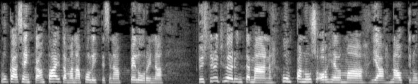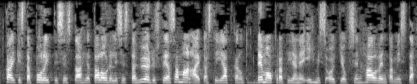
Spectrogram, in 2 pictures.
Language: Finnish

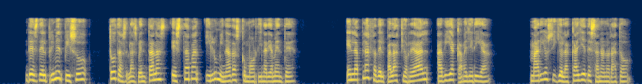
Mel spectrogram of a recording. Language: Spanish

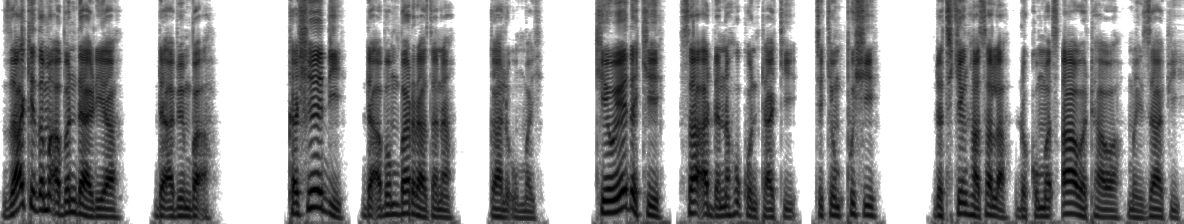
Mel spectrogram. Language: Hausa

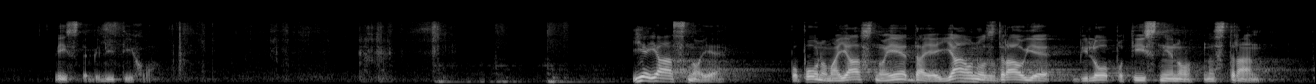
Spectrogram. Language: Slovenian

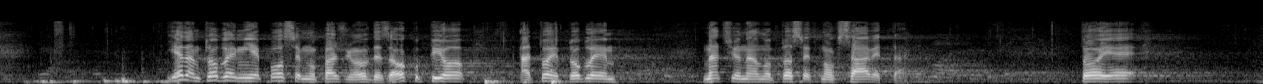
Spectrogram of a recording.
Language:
Serbian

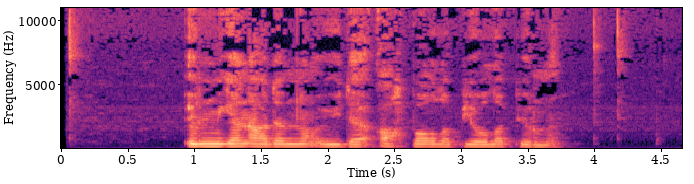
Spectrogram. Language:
Uyghur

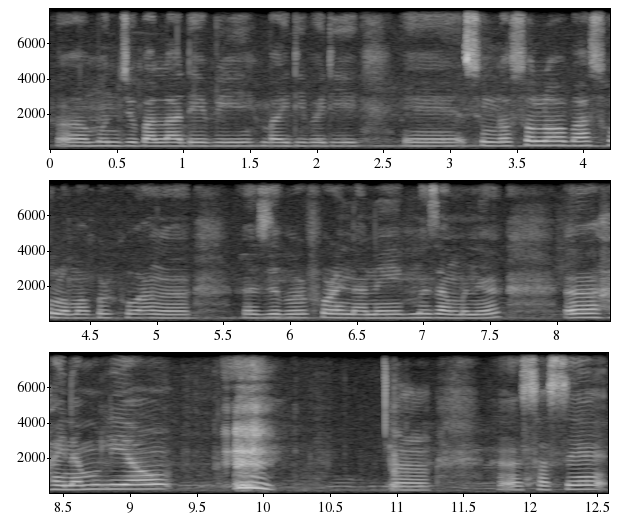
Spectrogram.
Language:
Bodo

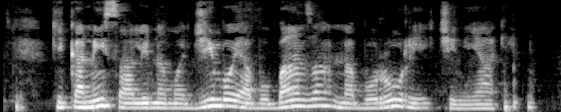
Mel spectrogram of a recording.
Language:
Swahili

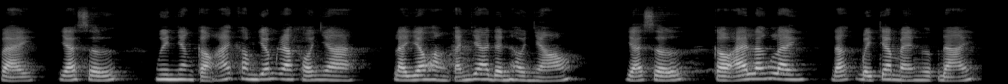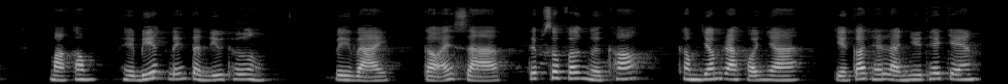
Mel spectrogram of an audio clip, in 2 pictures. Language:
Vietnamese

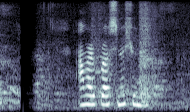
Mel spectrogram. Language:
Bangla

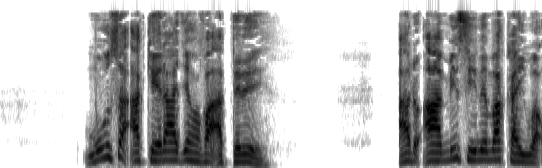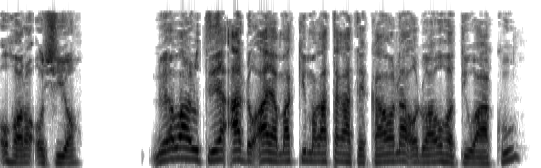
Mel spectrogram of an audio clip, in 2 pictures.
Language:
Kikuyu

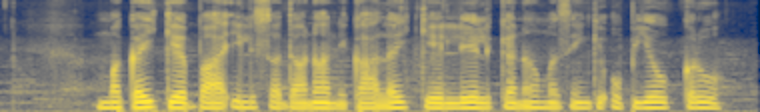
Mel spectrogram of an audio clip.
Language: Maithili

